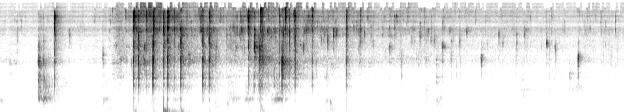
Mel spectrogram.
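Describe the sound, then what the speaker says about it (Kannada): Curry leaves hit hot oil with turmeric for a tempering in a burst of loud crackling and spattering pops that settle into a lighter, intermittent sizzle. "ನೋಡಿ ಒಗ್ಗರಣೆ ಹಾಕ್ತಾ ಇದೆ"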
